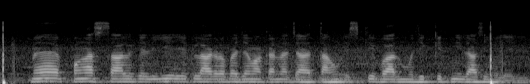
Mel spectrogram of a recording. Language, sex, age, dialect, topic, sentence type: Hindi, male, 18-24, Awadhi Bundeli, banking, question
